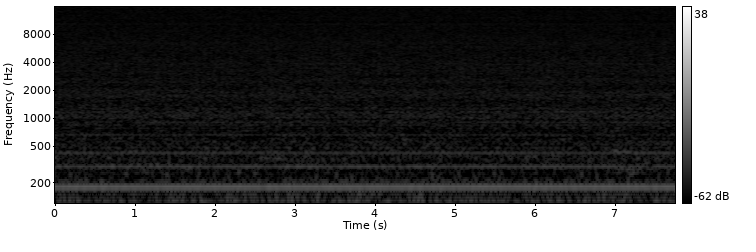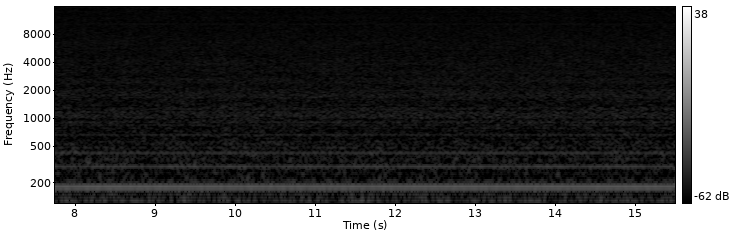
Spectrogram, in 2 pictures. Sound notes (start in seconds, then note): none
